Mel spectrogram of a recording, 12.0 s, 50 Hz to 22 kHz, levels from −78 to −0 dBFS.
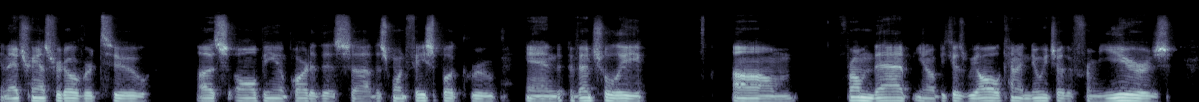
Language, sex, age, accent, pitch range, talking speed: English, male, 20-39, American, 105-115 Hz, 170 wpm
